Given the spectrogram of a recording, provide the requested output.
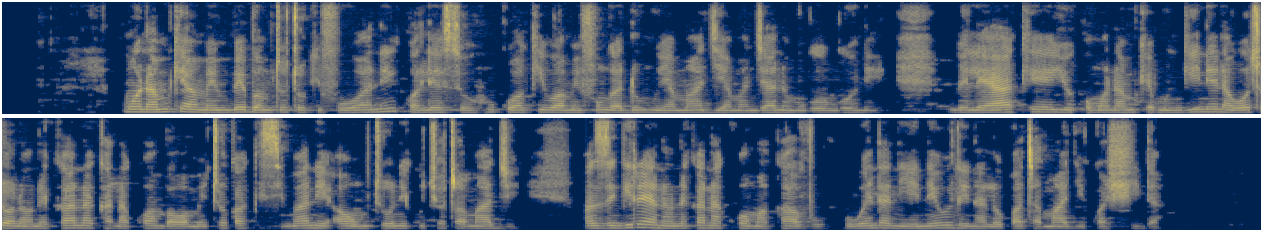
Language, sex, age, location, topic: Swahili, female, 18-24, Nakuru, health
